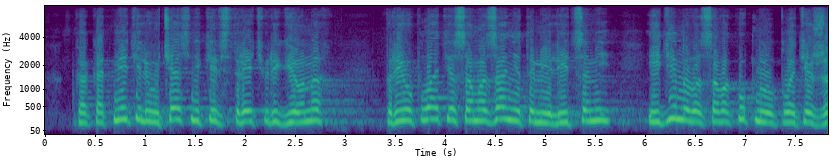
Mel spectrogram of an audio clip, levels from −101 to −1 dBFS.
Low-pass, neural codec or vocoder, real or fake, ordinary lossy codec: none; none; real; none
